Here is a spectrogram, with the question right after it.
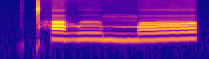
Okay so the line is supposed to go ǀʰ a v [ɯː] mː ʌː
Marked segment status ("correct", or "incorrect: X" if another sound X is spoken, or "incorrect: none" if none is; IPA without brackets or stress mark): correct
